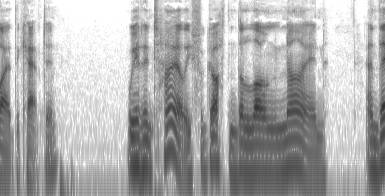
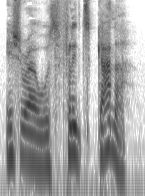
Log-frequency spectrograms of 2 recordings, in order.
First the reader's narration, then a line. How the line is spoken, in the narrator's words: said Grey, hoarsely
